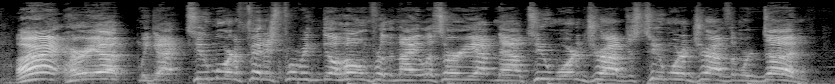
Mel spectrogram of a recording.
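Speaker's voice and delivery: echoing, far-off shout, very high, very loud. Voicing a faraway worker the players hear: distant yelling voice. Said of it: "you hear what sounds like yelling".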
